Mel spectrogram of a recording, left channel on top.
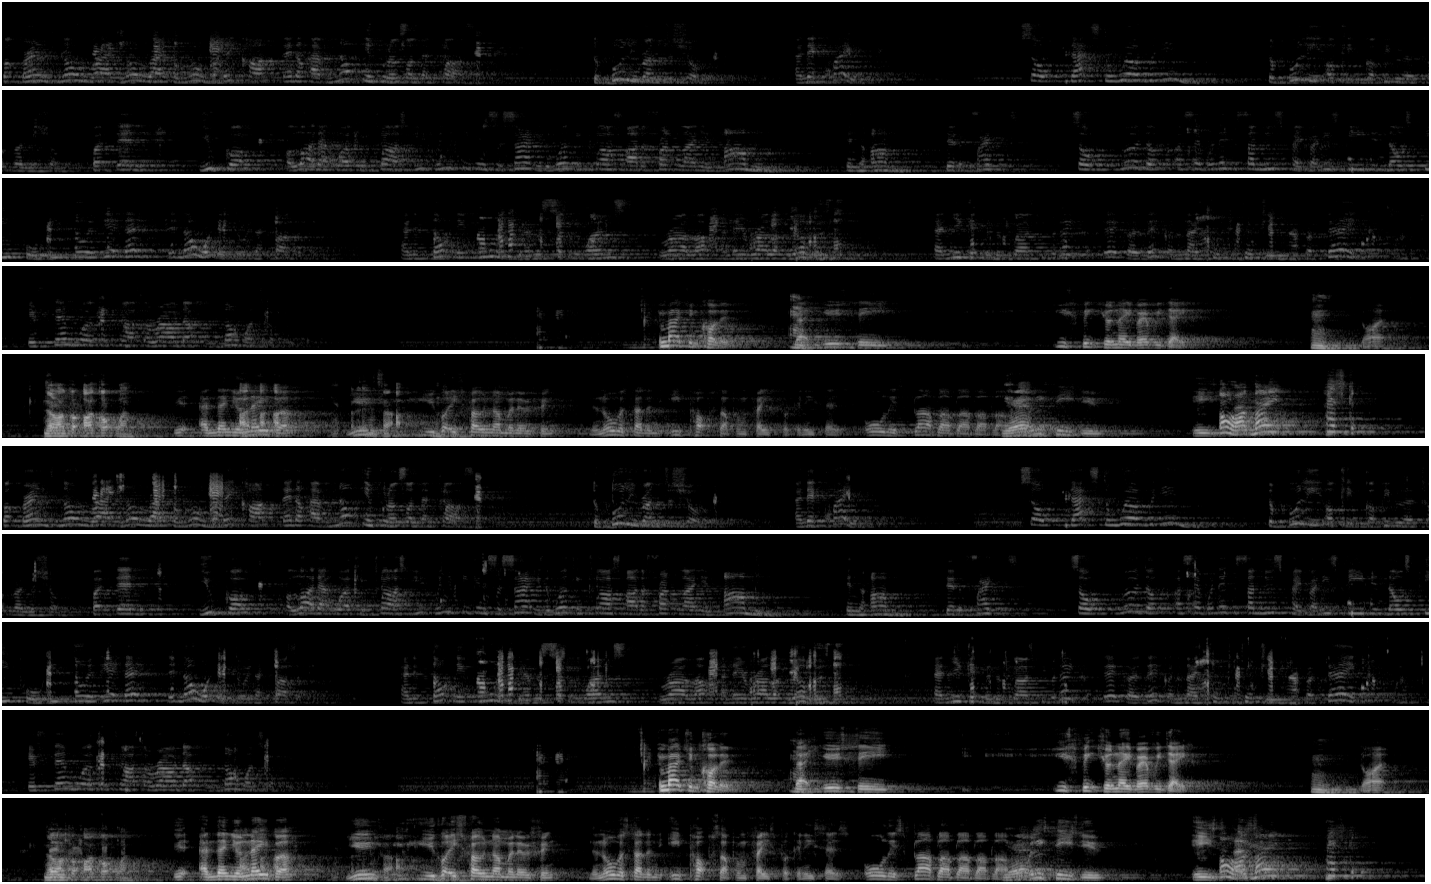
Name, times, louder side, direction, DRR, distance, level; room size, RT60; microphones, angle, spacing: voice 1, 0.0-4.7 5.9-7.0 7.9-8.6 10.2-11.9 12.7-14.9 15.2-15.7 16.2-16.7 17.1-22.0 22.7-23.3 23.7-24.4 24.9-31.7 32.5-34.8 35.1-36.8 37.9-42.1 42.4-42.6 43.1-45.7 49.0-49.3 50.7-50.8, right 2 dB, 40° right, 4 dB, 1.2 m, -47 dB
voice 2, 49.2-50.2 50.7-51.7 53.3-54.7 56.4-56.7 57.5-57.8 58.8-60.0 60.5-62.7 63.0-68.1 69.0-69.6 70.3-70.4, right 7 dB, 80° right, 17 dB, 0.3 m, -30 dB
voice 3, 57.5-58.4 59.5-59.9 60.4-61.0 61.4-61.7 67.1-67.4 69.2-69.9 70.3-70.6, left 3 dB, 50° left, 9 dB, 0.7 m, -31 dB
16.0 x 8.3 x 6.2 m, 2.1 s
head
